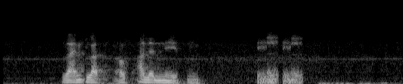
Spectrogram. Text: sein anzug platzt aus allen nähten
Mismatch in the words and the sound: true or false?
true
